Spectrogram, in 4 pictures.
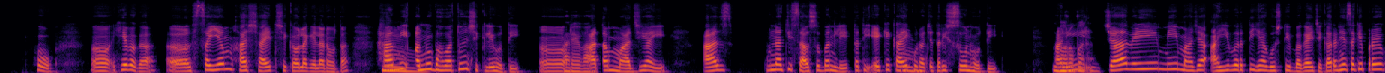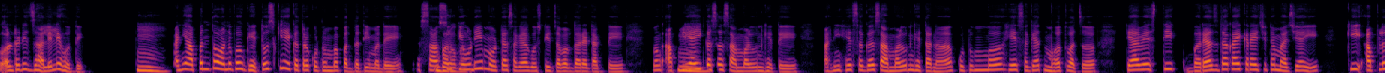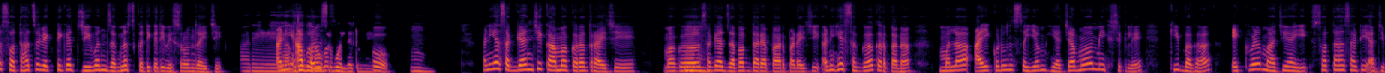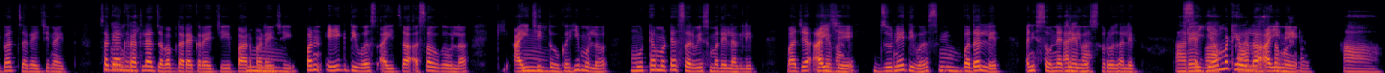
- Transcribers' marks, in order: tapping; other background noise
- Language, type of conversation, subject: Marathi, podcast, कठीण प्रसंगी तुमच्या संस्कारांनी कशी मदत केली?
